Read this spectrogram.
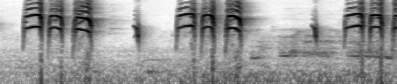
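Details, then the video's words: Energetic long-tailed shrike, recorded as a lure to get lazy shrikes singing along: grating notes delivered in tight bursts of two or three, separated by brief pauses and a few softer single chips. "Suara Asli Cendet Gacor Kombinasi.. Solusi Pancingan tepat buat cendet malas bunyi agar ikut bunyi"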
